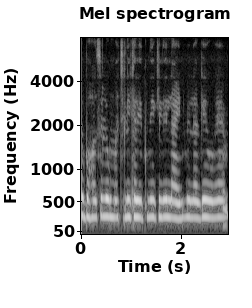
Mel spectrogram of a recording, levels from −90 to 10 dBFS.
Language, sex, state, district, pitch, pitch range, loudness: Hindi, female, Bihar, Patna, 260 Hz, 255-265 Hz, -13 LUFS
